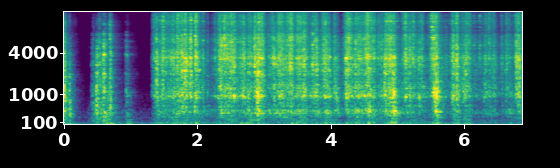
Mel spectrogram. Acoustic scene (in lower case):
kitchen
